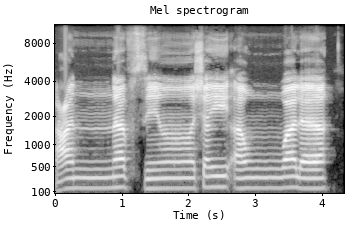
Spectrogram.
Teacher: تنوین کے بعد شین ہے، حروف اخفا ہے تو تنوین پر غنہ کریں گے ، عن نفس شیئا ولا، شین یا زبر شی، حمزہ واو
